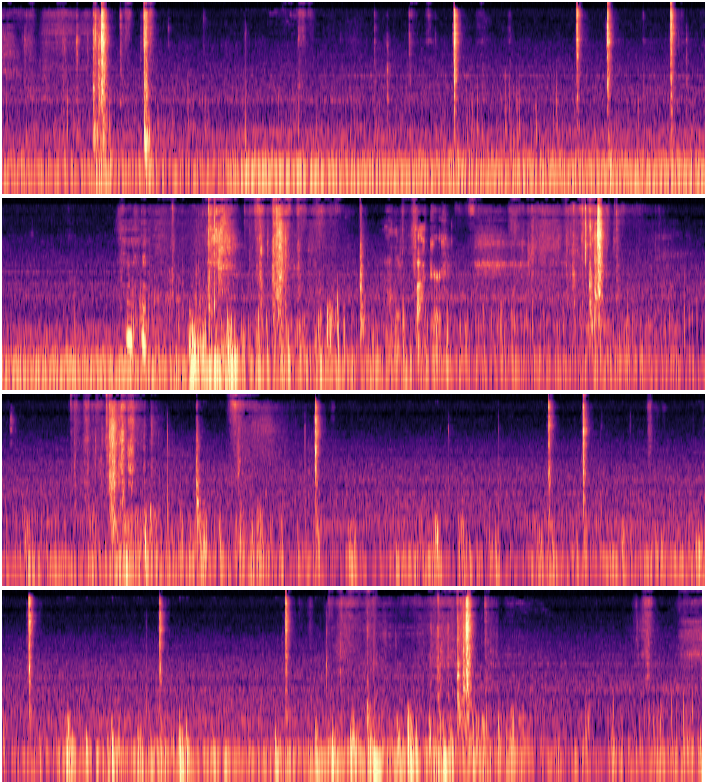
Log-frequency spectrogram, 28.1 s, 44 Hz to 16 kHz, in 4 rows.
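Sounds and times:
low handling rumble: 0:00.0 - 0:28.0
sharp clicks of vehicle controls: 0:00.2 - 0:07.1, 0:08.6 - 0:10.8, 0:12.1 - 0:17.4, 0:18.5 - 0:21.7, 0:22.4 - 0:22.9, 0:23.8 - 0:26.2.

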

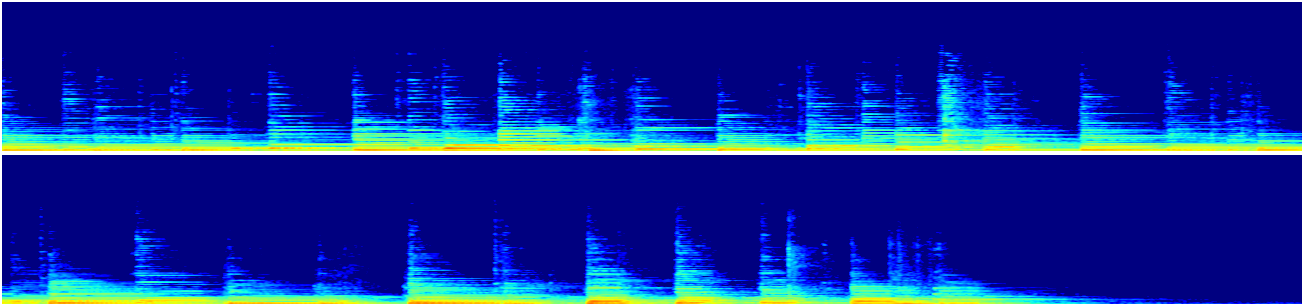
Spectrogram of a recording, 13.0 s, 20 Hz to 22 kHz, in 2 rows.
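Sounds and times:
classical guitar playing: 0:00.0 - 0:12.2.

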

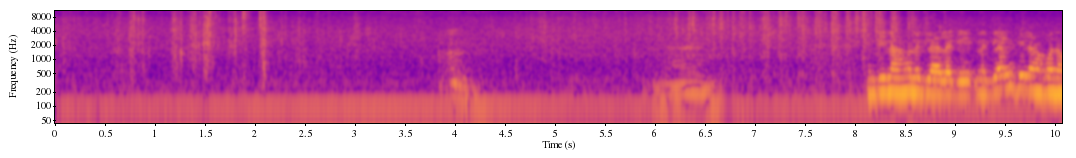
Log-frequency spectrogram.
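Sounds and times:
sachet crinkling and tearing: 0:00.0 - 0:03.2, 0:04.8 - 0:08.7.

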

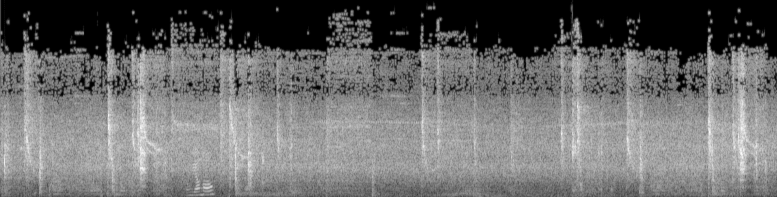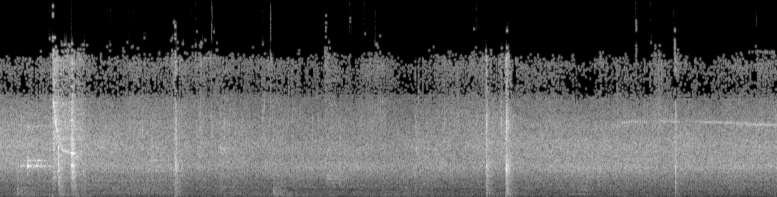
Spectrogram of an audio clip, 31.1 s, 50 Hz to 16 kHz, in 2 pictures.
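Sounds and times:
pneumatic cylinders clacking: 0:00.0 - 0:03.7, 0:04.3 - 0:21.4
machine hissing steadily: 0:00.0 - 0:31.0.

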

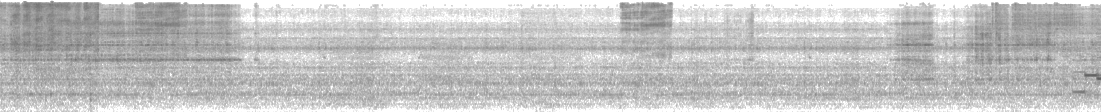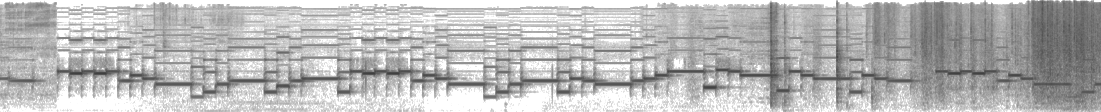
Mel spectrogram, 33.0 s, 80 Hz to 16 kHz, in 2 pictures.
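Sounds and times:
loud rustling: 0:29.6 - 0:33.0.

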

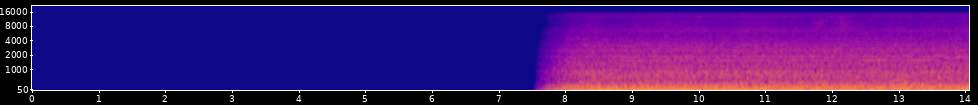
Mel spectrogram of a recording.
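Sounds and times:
diesel engine humming: 0:07.6 - 0:14.0.

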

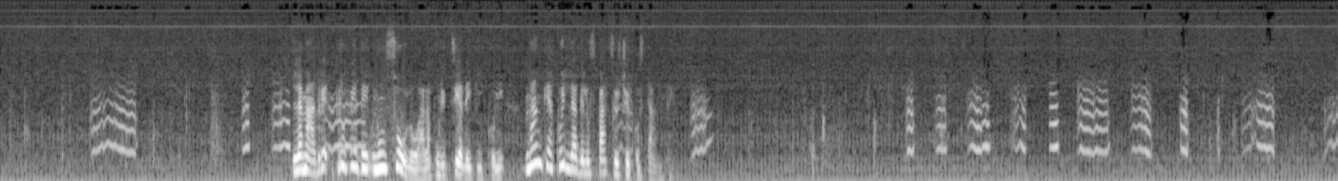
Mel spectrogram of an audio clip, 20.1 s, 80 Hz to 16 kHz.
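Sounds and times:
puppies whimpering and squeaking: 0:00.9 - 0:02.1, 0:03.6 - 0:05.8, 0:10.4 - 0:10.8, 0:13.0 - 0:20.0.

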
